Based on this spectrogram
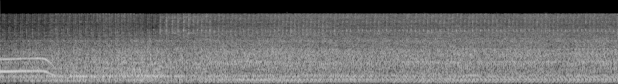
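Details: Honda small engine on a water pump after clearing a clogged carburetor float-bowl jet that caused the no-start (fuel shut-off valve still leaks): loud, steady, even run with no stumbling or hunting; normal.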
